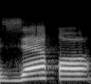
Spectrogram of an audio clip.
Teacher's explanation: زام صفیر کی ساؤنڈ دیجیے اور قاف کے اوپر قلقلہ کیجیے اور ہیوی بھی کیجیے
